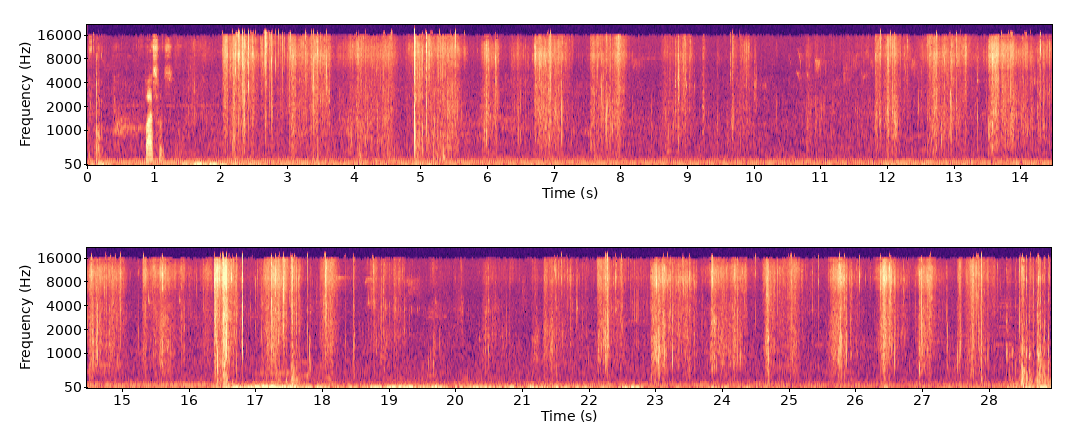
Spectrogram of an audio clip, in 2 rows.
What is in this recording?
Steps on grass 2
Gradas de asceso a una resbaladera
resbaladera, step, jump, grass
